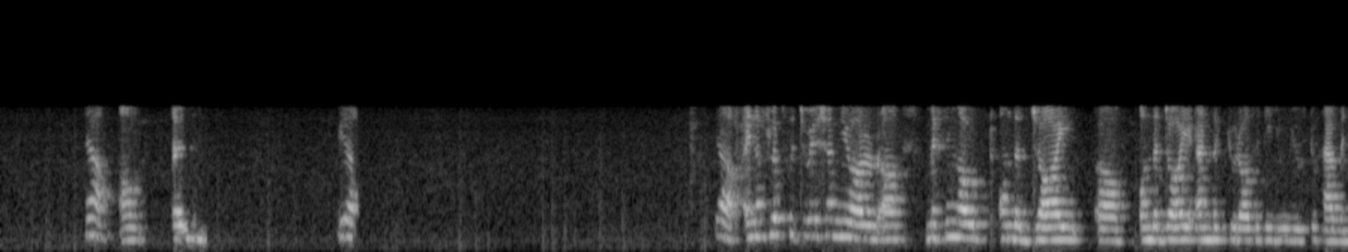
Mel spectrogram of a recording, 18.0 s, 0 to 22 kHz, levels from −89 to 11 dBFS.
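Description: From start to finish the speech runs through a Bluetooth CVSD headset codec, which fits a 64 kbps one-bit stream. Each sample only nudges the level up or down; the codec is narrowband, so nothing passes above 4 kHz, fast loud peaks distort, s sounds scratch, and granular hiss sits underneath.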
